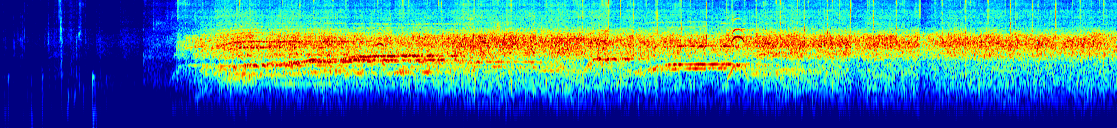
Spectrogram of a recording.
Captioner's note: cheers and applause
